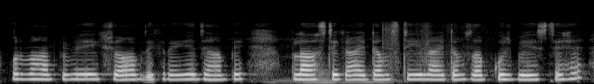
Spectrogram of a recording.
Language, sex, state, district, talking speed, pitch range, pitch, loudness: Hindi, female, Uttar Pradesh, Lalitpur, 190 wpm, 220-235 Hz, 230 Hz, -18 LUFS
